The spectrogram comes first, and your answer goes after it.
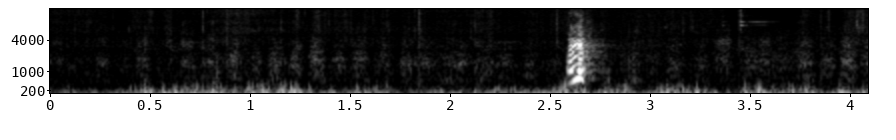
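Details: Odin the German Shepherd pants eagerly, wanting to play: quiet rhythmic puffs of low, breathy exhalation in quick succession, broken by one sharp click just past the middle.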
